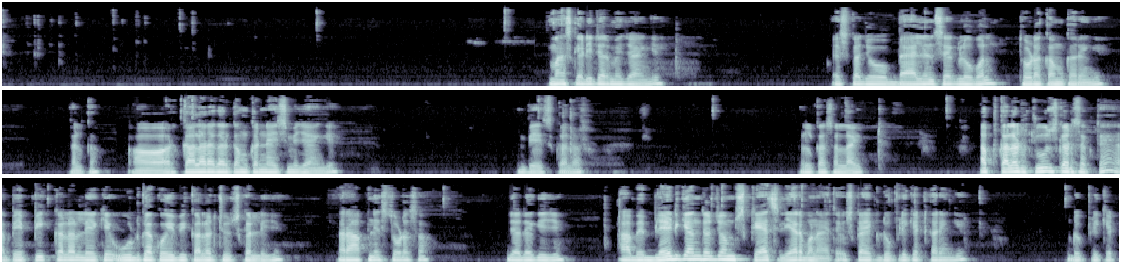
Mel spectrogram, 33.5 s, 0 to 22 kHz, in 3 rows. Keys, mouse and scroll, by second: 0.0-1.6 typing, 3.3 click, 5.3 alt+right click, 5.6 click, 9.3 click, 12.3 alt+click, 13.1 click, 16.6 click, 18.3 click, 18.5 click, 22.9 click, 26.9 click, 29.5 click, 31.5 ctrl+d, 33.0 ctrl+d, 33.1 click.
